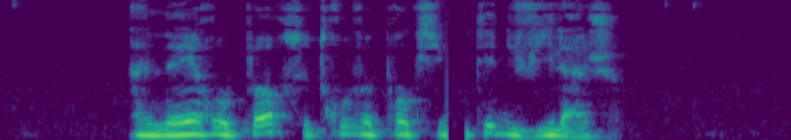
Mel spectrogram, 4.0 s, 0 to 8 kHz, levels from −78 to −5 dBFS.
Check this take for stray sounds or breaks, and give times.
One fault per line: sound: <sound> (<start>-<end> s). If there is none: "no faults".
sound: dropout (2.2-2.3 s)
